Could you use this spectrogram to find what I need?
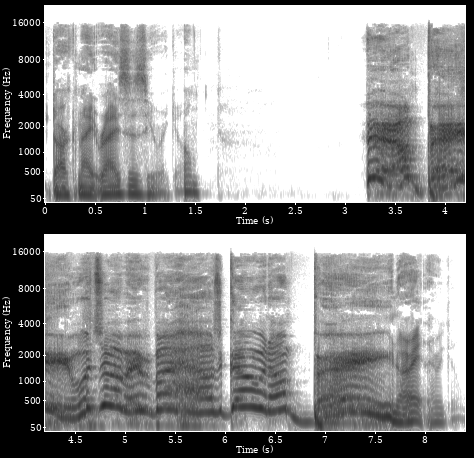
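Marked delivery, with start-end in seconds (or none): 3.2-7.7 bad, much higher, louder cartoonish Bane; deliberately terrible villain voice, squeaky and slow; Bane impression. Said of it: "my weekly Bane impression".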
